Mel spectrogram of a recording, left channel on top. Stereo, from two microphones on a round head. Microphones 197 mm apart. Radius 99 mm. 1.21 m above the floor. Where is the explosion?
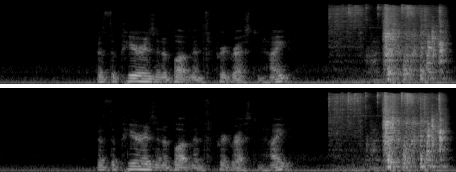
20° right (ahead or behind), 0.8 m.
